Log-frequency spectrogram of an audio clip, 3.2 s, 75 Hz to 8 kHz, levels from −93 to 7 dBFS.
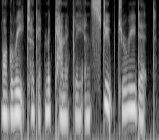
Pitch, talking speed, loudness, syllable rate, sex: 180 Hz, 170 wpm, -16 LUFS, 5.6 syllables/s, female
